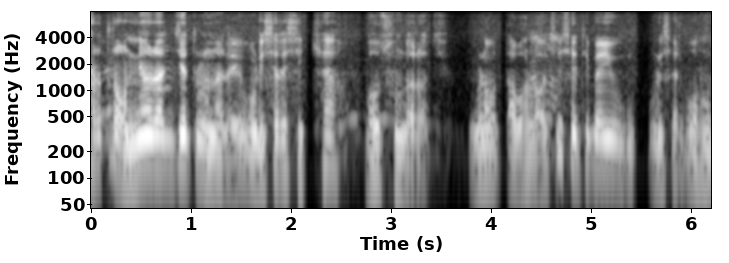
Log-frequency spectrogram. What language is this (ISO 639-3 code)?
ori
